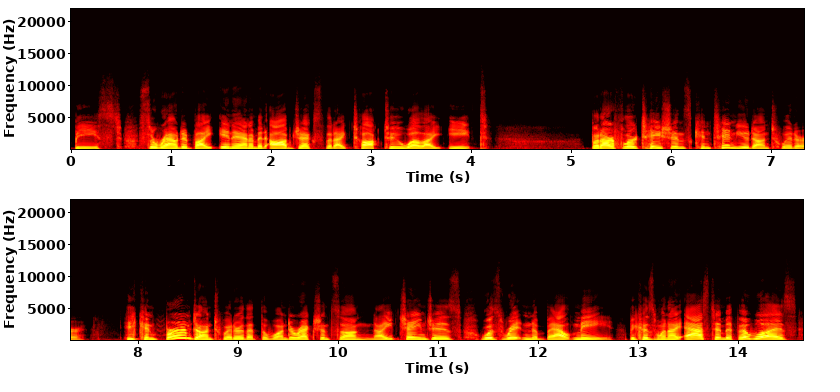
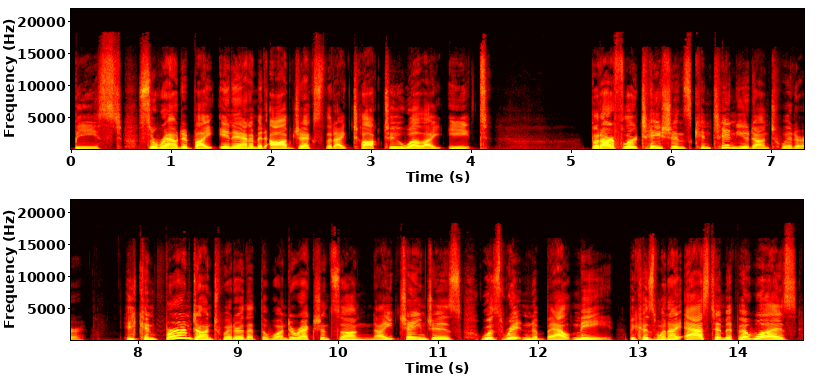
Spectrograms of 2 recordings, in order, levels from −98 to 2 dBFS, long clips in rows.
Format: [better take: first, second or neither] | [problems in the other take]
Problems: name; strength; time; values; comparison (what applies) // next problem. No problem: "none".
second | muffled; very; fading above 2.5 kHz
